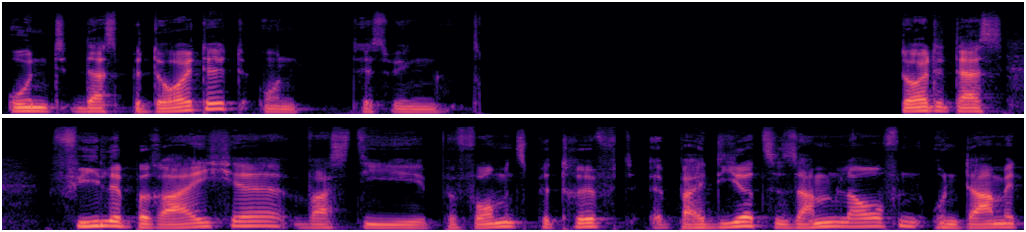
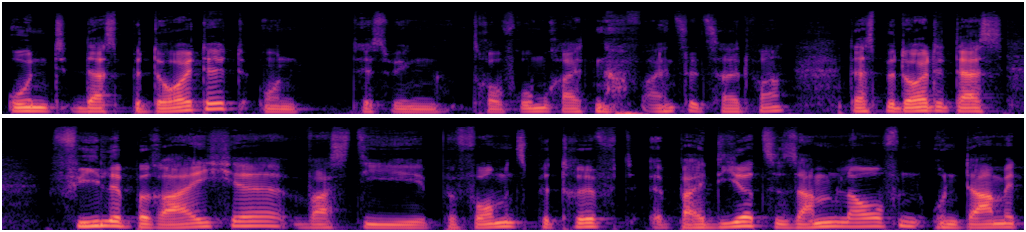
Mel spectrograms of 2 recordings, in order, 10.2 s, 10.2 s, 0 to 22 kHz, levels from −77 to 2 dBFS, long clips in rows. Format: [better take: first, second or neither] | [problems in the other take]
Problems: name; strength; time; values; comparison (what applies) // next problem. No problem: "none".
second | audio cutting out; at 2.5 s for 2 s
